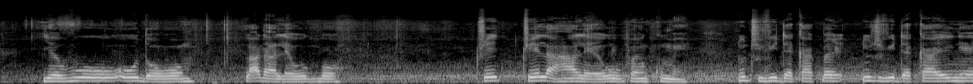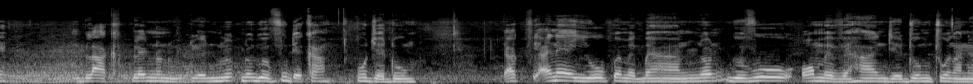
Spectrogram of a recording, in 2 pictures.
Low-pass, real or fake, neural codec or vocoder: 14.4 kHz; fake; vocoder, 44.1 kHz, 128 mel bands every 512 samples, BigVGAN v2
